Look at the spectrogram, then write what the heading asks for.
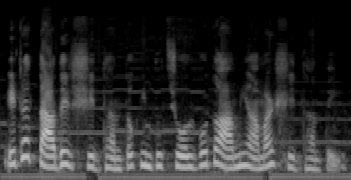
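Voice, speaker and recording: A woman's voice: on the high side, brisk, close to an everyday voice. Actress as firm, stubborn young woman over music. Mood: firm, resolute. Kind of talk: Bengali audio story dialogue. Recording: music bed under the voice.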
